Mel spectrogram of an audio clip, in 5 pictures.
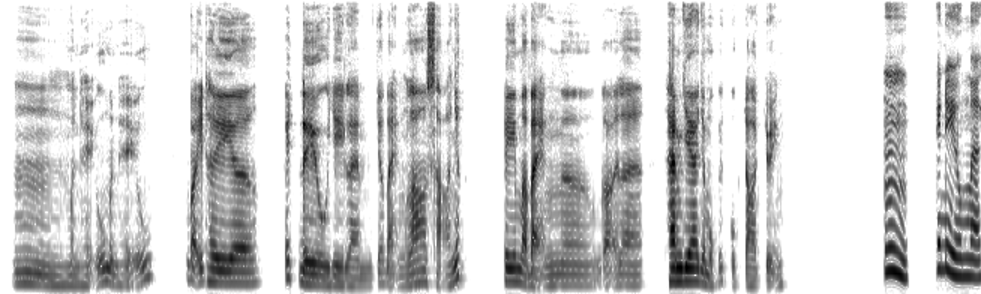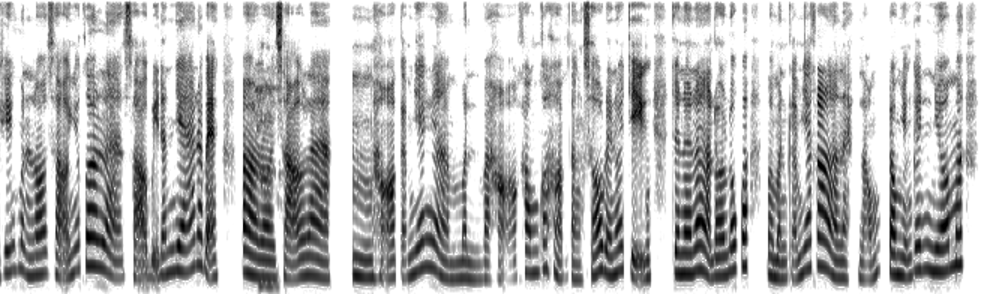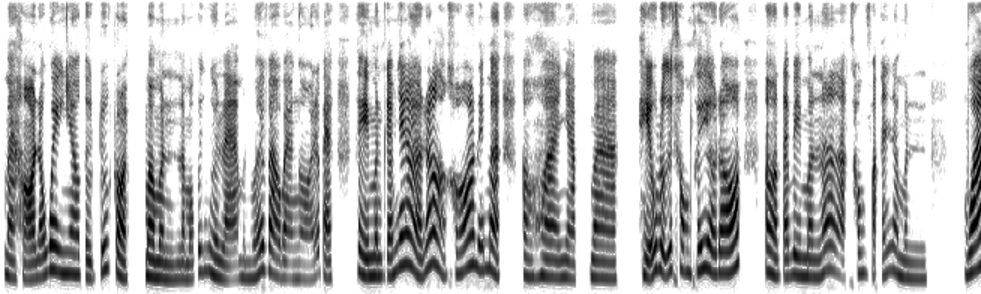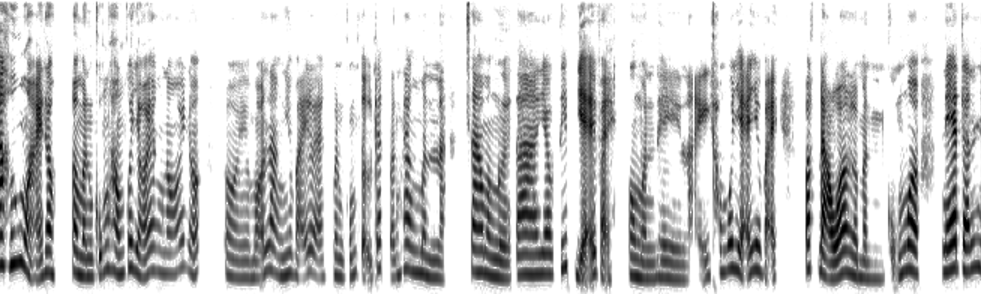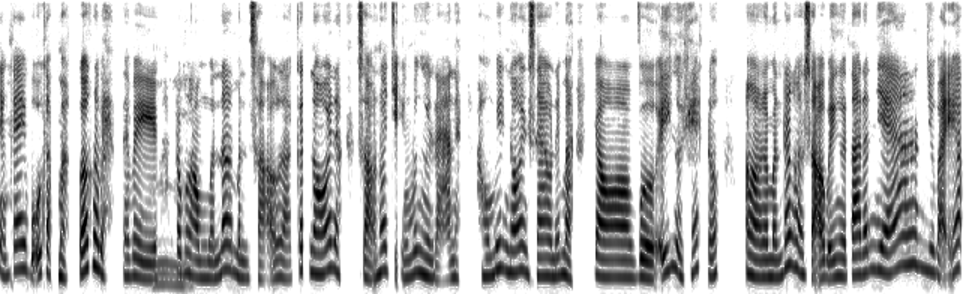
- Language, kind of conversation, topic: Vietnamese, advice, Làm sao để tôi không còn cảm thấy lạc lõng trong các buổi tụ tập?
- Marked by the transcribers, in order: other background noise; tapping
